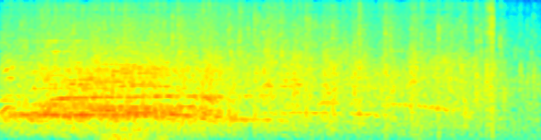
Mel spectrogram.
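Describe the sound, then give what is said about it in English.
Audience applause and cheering for a departing colleague, a dense, steady wash of clapping with raised voices mixed in early on, holding at an even loudness for about five seconds before thinning out at the end. “Eric is a friend, a colleague, and let's give Eric Bridges a big hip, hip hooray.”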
